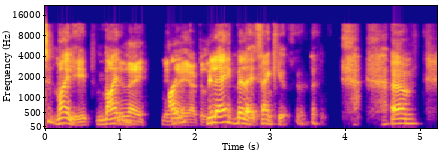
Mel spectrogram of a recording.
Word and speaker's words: Milei: You know, and I was fascinated with the Argentinian situation with President, how do I pronounce it? Milei, I believe.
